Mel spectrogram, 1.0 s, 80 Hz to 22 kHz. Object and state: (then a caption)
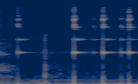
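Glass object tapped with nails. Long nails and fingertips tap a glass object, giving six bright clinks with a ringing tone near 1.8 kHz. The taps are short and die away quickly, some with a soft low thud under the high ring.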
